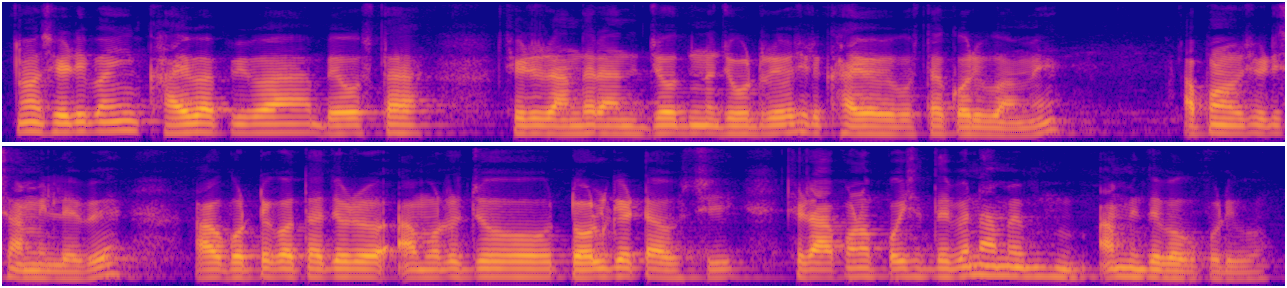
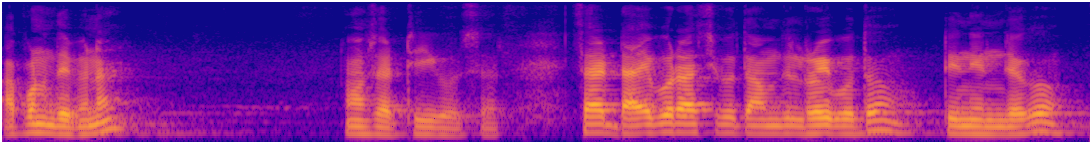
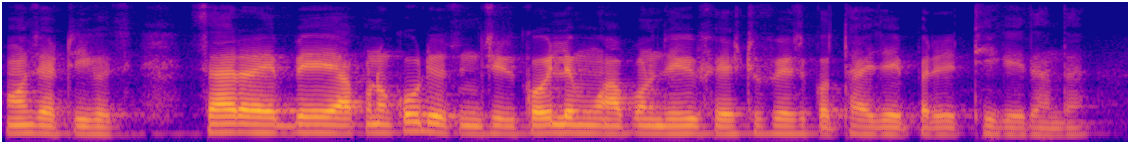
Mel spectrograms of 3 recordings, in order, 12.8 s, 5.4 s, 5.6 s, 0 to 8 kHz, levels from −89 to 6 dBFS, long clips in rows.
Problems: background sounds at intervals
